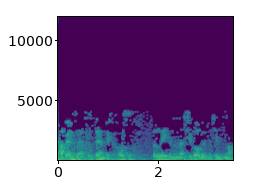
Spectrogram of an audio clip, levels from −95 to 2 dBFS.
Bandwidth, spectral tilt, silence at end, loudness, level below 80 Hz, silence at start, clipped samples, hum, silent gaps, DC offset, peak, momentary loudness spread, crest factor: 4.3 kHz; -11.5 dB/octave; 0 s; -30 LUFS; -48 dBFS; 0 s; under 0.1%; none; none; under 0.1%; -12 dBFS; 7 LU; 16 dB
